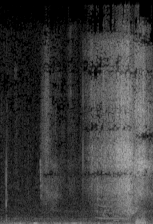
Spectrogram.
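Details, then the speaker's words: Podcast host's own mechanical ventilator in the background as he speaks: a faint rustling hiss builds into a loud airy whoosh of air pushed through tubing, the breath cycle; mechanical ventilator. "Hello everyone. My name is. That noise you're hearing is my ventilator."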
